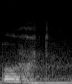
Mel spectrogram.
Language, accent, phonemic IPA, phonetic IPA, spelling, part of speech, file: Armenian, Eastern Armenian, /uχt/, [uχt], ուխտ, noun, Hy-ուխտ.ogg
- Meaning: 1. vow, promise, oath 2. agreement, covenant 3. fraternity 4. cloister, (Catholicism) abbey 5. holy place, sanctuary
